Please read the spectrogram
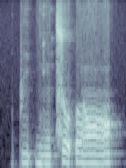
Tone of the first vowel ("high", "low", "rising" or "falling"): low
